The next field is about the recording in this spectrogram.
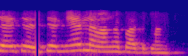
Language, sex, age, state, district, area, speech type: Tamil, female, 30-45, Tamil Nadu, Namakkal, rural, conversation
